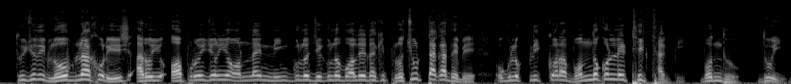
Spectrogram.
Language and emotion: Bengali, disgusted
